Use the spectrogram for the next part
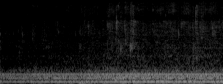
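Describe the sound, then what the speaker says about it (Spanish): Low-pressure water running steadily over a K&N high-flow car air filter as it is rinsed clean, a soft, even hiss and splash with no talking. "Vamos a utilizar agua de baja presión."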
